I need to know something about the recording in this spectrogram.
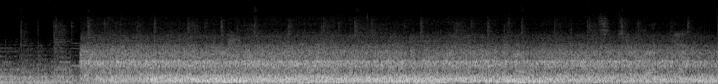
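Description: A jet engine roars steadily inside an airplane cabin.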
